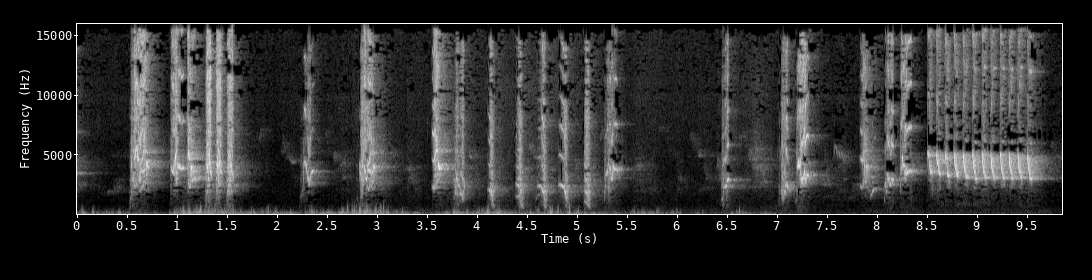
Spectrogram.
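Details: Asian pied starling in full song, said to be provoking neighbouring starlings: harsh squawks and broadband notes, whistled phrases, then a rapid buzzy rattle at the end, with low rumbling background noise.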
